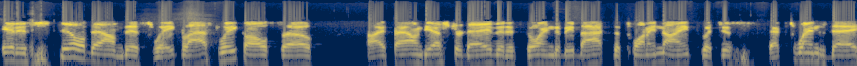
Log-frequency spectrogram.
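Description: This man has an unremarkable speaking voice with a medium pitch, an American accent, fairly even intonation, a fairly slow pace and very even loudness. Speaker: caller. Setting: phone call.

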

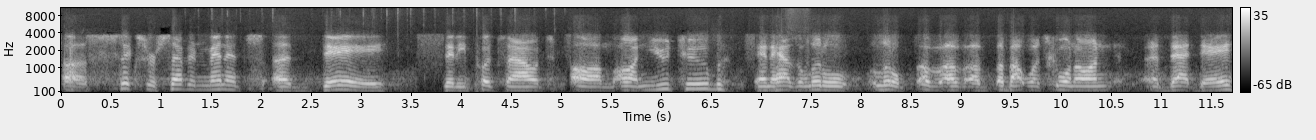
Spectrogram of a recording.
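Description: This man has a plain, everyday voice, a fairly high pitch and fairly even intonation. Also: fairly slow pace. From Montana. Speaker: caller. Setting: phone call.

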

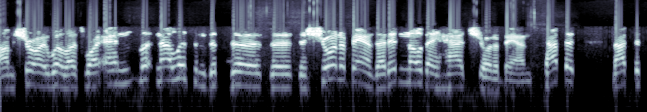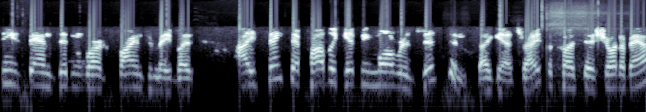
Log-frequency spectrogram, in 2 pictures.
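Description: Keeping his loudness very even, a man talks at a moderate pace with lively intonation and a high pitch for a man. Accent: New York. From New York. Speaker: caller. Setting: phone call.

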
